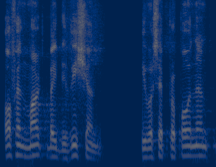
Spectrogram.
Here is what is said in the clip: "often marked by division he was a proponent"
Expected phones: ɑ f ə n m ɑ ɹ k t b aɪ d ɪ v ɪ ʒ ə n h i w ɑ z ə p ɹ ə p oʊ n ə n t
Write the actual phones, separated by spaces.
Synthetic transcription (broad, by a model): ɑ f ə n m ɑ ɹ k t b aɪ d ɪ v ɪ ʃ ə n h i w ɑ s ə p ɹ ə p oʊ n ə n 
